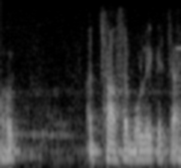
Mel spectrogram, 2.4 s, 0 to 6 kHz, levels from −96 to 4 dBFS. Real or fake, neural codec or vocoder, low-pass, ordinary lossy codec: real; none; 5.4 kHz; Opus, 24 kbps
